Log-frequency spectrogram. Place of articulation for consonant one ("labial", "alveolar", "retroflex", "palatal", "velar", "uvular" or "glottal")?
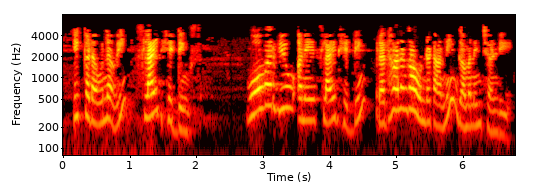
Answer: velar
